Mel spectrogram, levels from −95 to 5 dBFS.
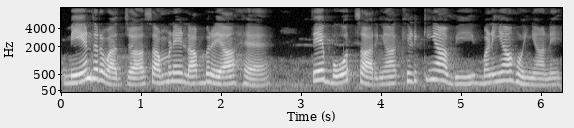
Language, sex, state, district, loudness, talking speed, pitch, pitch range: Punjabi, female, Punjab, Pathankot, -14 LUFS, 135 wpm, 220 Hz, 195-275 Hz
